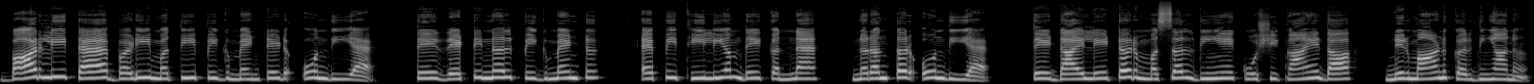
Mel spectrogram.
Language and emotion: Dogri, neutral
